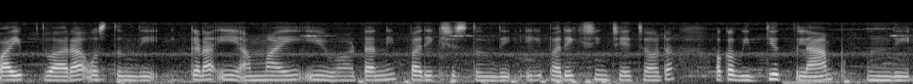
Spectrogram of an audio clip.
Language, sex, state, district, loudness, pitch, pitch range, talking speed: Telugu, female, Andhra Pradesh, Srikakulam, -17 LUFS, 200 Hz, 190-210 Hz, 105 wpm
